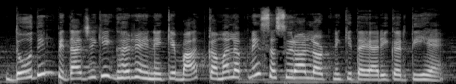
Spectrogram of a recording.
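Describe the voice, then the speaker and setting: High-voiced woman narrating a story. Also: expressive, normal speed, soft background music. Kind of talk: scripted cartoon story narration.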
